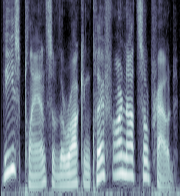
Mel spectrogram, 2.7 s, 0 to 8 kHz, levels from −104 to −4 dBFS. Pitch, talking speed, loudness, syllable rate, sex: 155 Hz, 245 wpm, -17 LUFS, 4.9 syllables/s, male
